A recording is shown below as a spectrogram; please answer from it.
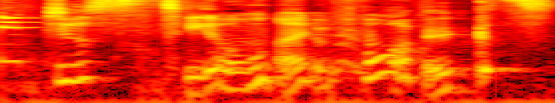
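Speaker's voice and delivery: talking through laughter. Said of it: "Sorry for my honk laugh".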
